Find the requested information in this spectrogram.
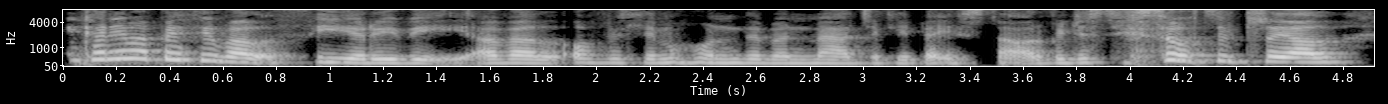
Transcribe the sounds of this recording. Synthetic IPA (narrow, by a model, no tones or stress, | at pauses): nkʰanimabeːθɪwvɛlˠθiːɾiviːa̰vɛlˠɔ̰viɛslimaɦʊnðɪmənmad͡ʒɪklibejsna̰ɔ̰rvid͡ʒəstʰisoːtʰɪmtʰreɔlˠ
